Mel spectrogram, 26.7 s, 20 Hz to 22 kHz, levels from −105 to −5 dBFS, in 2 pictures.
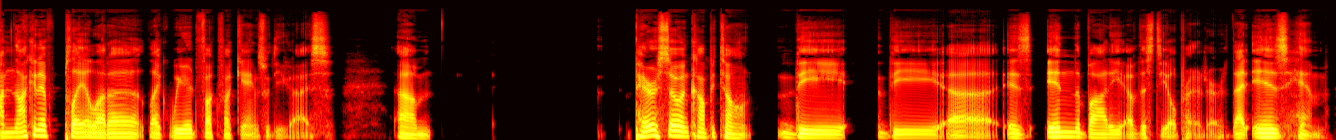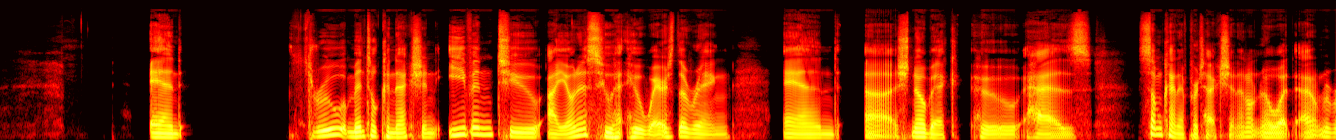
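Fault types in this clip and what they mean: No technical fault can be heard anywhere in this speech recording. There is nothing here that calls for a line of its own.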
